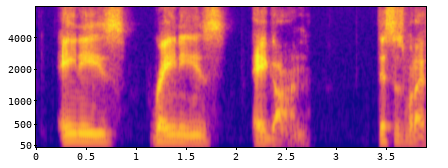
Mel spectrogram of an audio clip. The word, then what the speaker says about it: Rhaenys: anes not anus aenes rhaenys aegon this is what i feel strongly about aegin and raynus are right out i can't listen to any podcasts that say aegin or raynus or daenerys i like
